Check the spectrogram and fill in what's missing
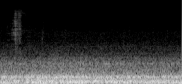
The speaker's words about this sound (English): Oh my goodness, it is traffic. What's going on? Why is the traffic going this way? Oh, it's an accident.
